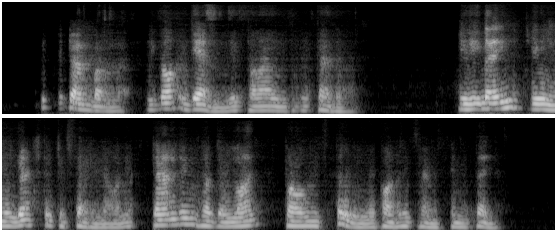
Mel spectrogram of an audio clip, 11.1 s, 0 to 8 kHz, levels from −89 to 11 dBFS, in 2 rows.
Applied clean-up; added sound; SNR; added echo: neural mask model DeepFilterNet 3.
